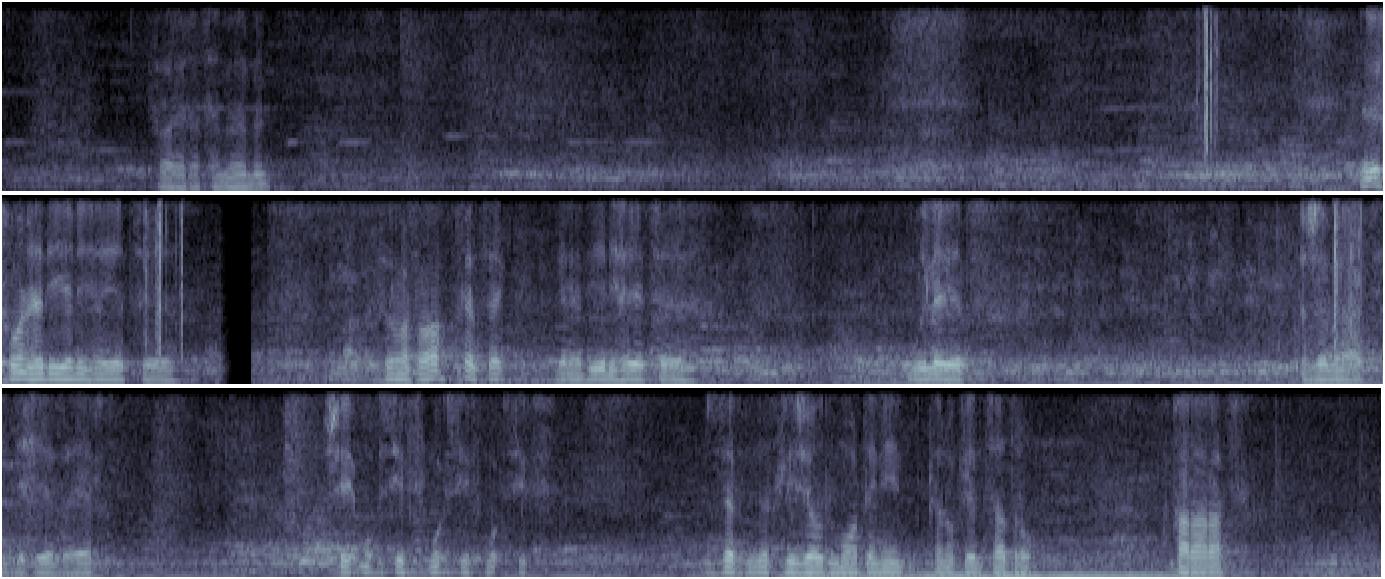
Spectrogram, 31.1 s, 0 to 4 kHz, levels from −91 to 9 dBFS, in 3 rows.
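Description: From 8.96 to 9.13 s and again from 11.43 to 11.72 s, a dense, uneven scratching rustle sits on top of the sound at about 5 dB above it. This cable scratch noise is likely a worn cable, connector or control being moved, so its contact resistance jumps about rapidly and injects bursts of noise.

At 12.00 s the audio freezes: the last sound carries on briefly as a fading buzz or hiss, then drops to about 150 ms of silence before resuming at 12.26 s with nothing lost. This call audio freeze likely comes from packets held up in transit, emptying the jitter buffer, so a 236 ms gap is inserted into the stream.

Between 12.34 and 12.37 s playback skips ahead. Roughly 150 ms of audio vanishes and the two sides are butted together almost directly. Later packets were already queued when that stretch was dropped, either on the way or by the jitter buffer overflowing.

From 12.75 to 14.37 s the sound drags at the same pitch, running at 91% speed with stretched sounds. 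This jitter buffer slow-down comes from the receiver repeating single pitch periods and bits of pauses to rebuild its reserve, adding 156 ms in total.

From 14.86 to 16.82 s the opposite happens. The audio hurries at 112% speed without any pitch change. In this jitter buffer speed-up, the buffer held more than its target, so the receiver cut out short pitch-period pieces again and again, removing about 200 ms.

From 20.34 to 20.56 s a third burst of cable scratch noise appears, this time at about the same level as the sound itself. Throughout, the band stops at 4 kHz, which is the G.711 mu-law call path working as expected.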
